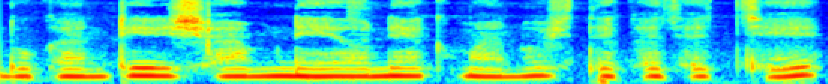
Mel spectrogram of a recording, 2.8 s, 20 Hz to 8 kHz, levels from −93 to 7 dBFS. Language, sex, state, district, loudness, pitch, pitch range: Bengali, female, Assam, Hailakandi, -14 LUFS, 225 Hz, 220-230 Hz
